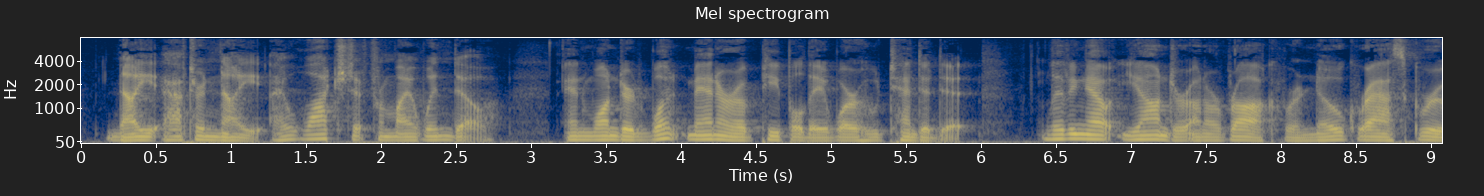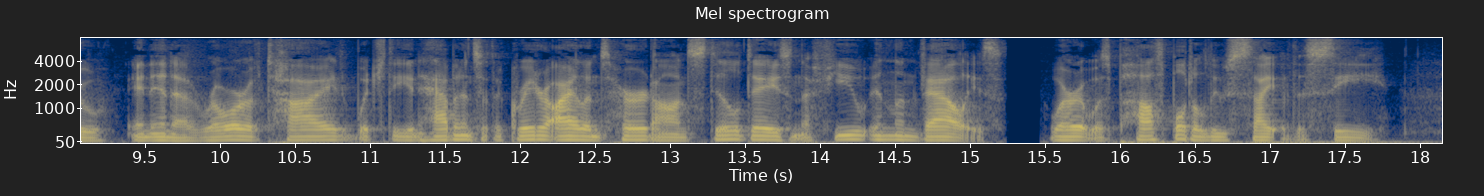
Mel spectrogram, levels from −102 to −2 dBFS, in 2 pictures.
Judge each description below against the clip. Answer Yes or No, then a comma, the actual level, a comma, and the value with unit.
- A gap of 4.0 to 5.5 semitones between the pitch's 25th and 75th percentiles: No, average, 2.9 semitones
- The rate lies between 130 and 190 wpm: No, fast, 205 wpm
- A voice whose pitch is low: Yes, low, 100 Hz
